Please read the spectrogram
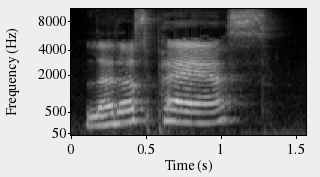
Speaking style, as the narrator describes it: called out

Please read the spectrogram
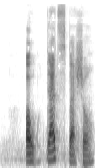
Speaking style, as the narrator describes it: Nevin said sarcastically

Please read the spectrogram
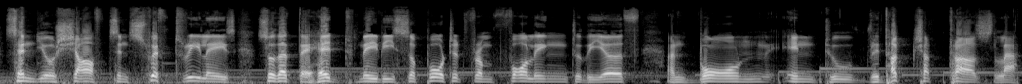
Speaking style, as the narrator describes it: cried Krishna

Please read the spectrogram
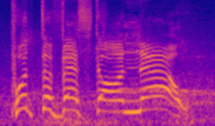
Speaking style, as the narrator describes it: Gela shouted

